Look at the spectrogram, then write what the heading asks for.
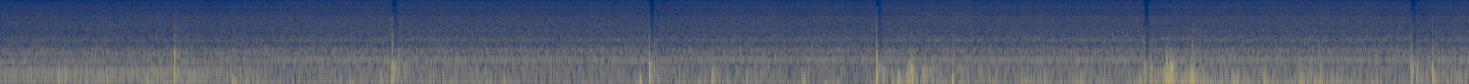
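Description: Aerial fireworks bursting: about seven sharp bangs, unevenly spaced a few seconds apart, some with a short echo. A steady hum runs underneath.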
